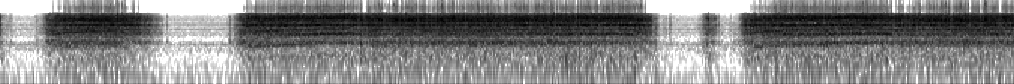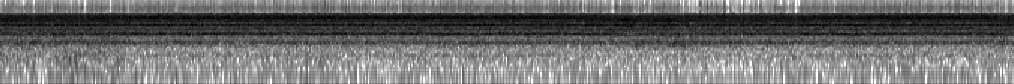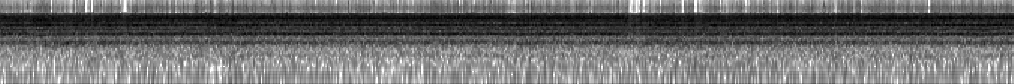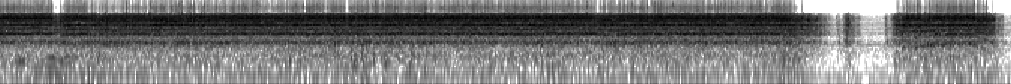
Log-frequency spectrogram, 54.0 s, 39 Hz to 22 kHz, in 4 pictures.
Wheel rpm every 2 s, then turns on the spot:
100, 60, 210, 220, 100, 170, 220, 230, 230, 230, 230, 230, 230, 230, 230, 230, 230, 230, 230, 230, 230, 230, 230, 230, 230, 150, 100.
none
